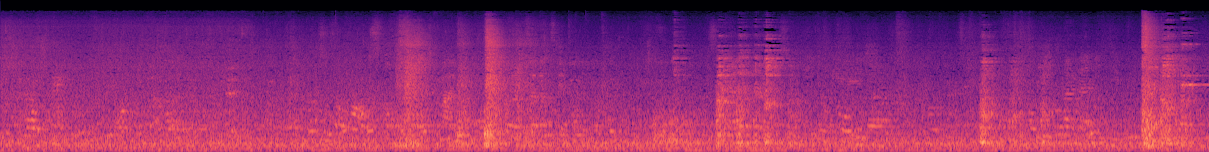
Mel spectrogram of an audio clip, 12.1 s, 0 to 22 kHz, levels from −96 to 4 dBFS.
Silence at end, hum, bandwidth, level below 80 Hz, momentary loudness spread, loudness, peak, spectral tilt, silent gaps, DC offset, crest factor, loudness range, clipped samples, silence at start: 0 s; none; 16.5 kHz; -42 dBFS; 8 LU; -25 LUFS; -4 dBFS; -4.5 dB/octave; none; under 0.1%; 20 dB; 3 LU; under 0.1%; 0 s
